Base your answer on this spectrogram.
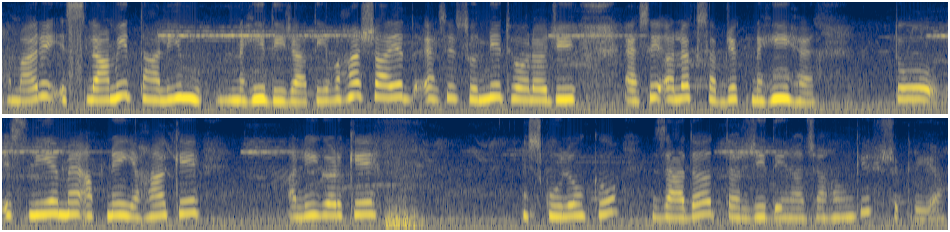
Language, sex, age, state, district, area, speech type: Urdu, female, 18-30, Uttar Pradesh, Aligarh, urban, spontaneous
